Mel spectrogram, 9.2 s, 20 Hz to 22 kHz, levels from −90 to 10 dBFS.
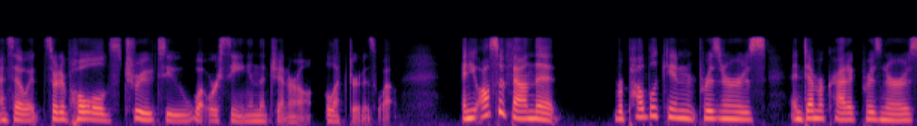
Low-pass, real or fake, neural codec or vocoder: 7.2 kHz; fake; codec, 16 kHz, about 1 kbps, DyCAST, with the encoder's durations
